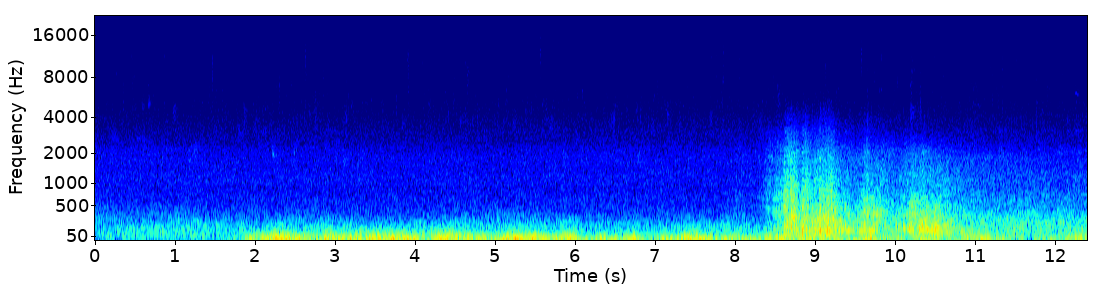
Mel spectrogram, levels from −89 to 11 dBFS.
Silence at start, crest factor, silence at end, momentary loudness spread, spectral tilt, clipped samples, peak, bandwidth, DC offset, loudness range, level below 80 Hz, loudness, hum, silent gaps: 0 s; 22 dB; 0 s; 22 LU; -10 dB/octave; under 0.1%; -10 dBFS; 4.1 kHz; under 0.1%; 13 LU; -36 dBFS; -35 LUFS; none; none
